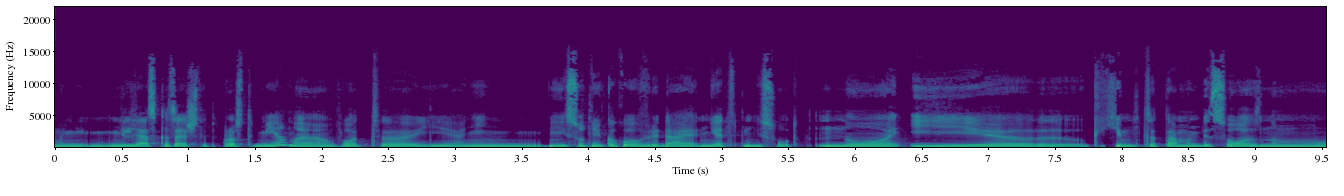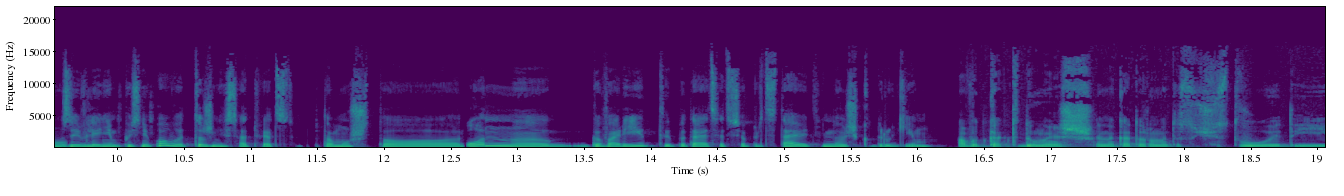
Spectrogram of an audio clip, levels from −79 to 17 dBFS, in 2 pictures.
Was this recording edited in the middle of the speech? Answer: yes; 2 cuts; at 12.6 s, 17.3 s

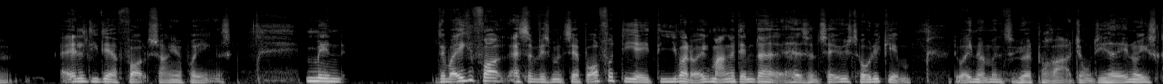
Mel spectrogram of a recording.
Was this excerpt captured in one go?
no; 1 cut; at 9.1 s

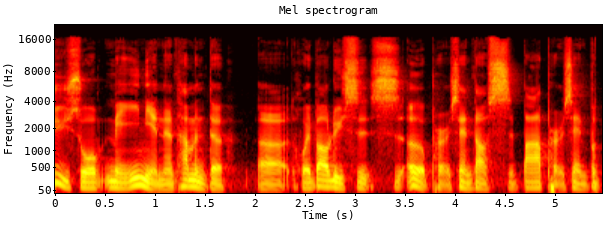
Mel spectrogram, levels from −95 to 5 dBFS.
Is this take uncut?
yes; 0 cuts

